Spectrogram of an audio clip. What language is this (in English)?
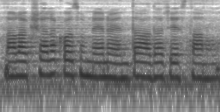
Telugu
